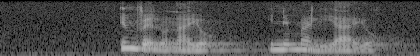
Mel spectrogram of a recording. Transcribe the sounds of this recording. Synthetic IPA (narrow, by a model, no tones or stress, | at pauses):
iɱb̪vʱɛlɔna̰jɔ | inɛmalijaːjɔ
